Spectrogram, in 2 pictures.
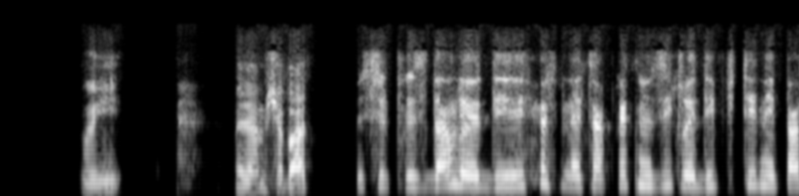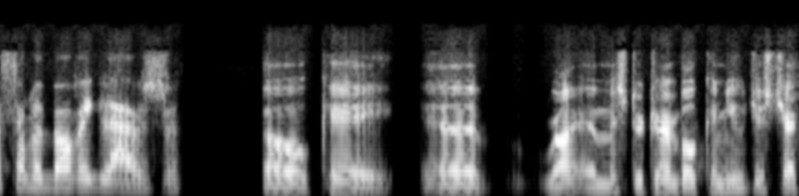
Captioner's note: speaking French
